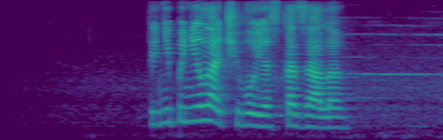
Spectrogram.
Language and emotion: Russian, angry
